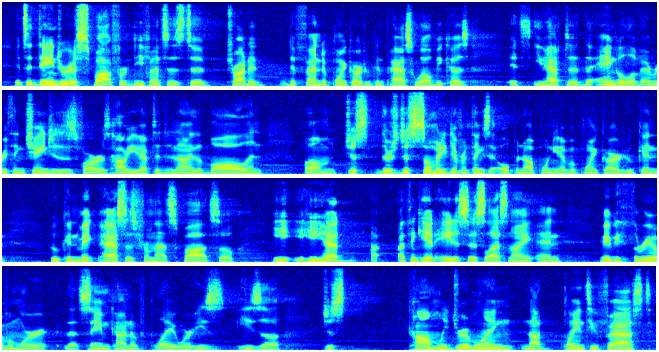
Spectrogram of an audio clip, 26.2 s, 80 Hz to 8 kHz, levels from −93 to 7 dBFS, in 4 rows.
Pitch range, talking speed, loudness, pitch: 105-125 Hz, 225 wpm, -32 LUFS, 110 Hz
